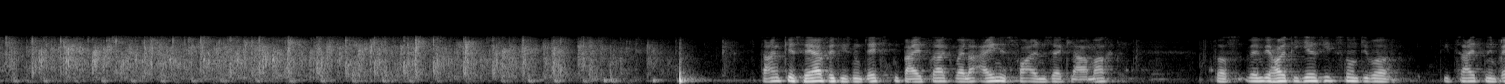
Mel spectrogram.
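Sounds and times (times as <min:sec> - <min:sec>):
audience applause: 0:00.0 - 0:06.8
sharp clap or knock: 0:00.0 - 0:07.4
speech: 0:07.6 - 0:11.2, 0:12.2 - 0:15.0.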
